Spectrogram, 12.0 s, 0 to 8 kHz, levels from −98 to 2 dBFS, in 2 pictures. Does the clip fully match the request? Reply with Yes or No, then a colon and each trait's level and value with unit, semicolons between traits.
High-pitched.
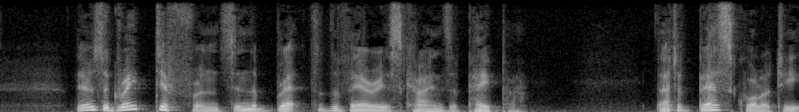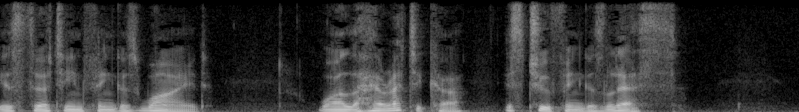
No: low, 105 Hz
